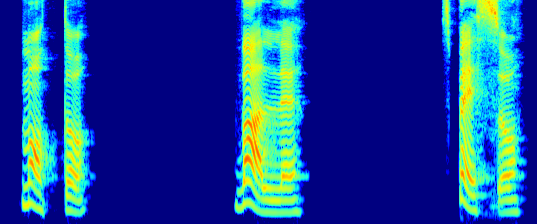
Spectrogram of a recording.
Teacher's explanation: double consonants are actually pronounced for a longer duration in Italian than they are in English. To solve this problem, try to lengthen the sound a little bit longer than you would in English.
